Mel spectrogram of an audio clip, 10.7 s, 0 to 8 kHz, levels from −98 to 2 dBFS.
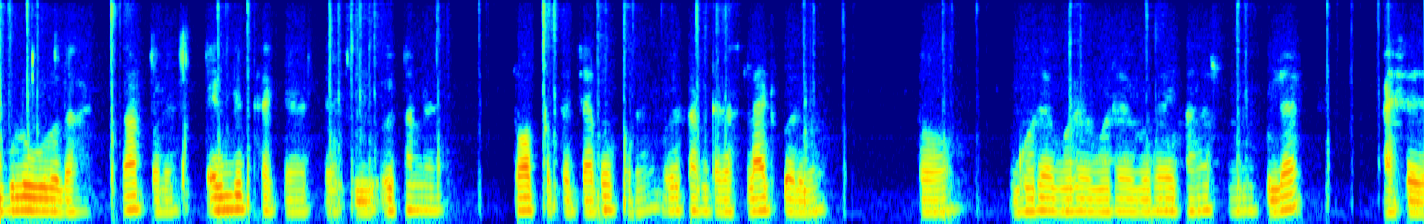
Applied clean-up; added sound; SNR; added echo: neural mask model RNNoise.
